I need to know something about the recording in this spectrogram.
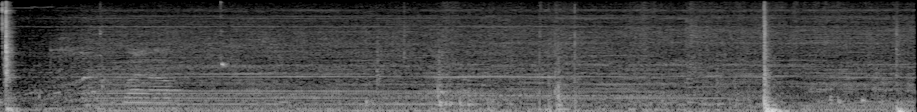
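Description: A stair lift motor hums steadily.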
